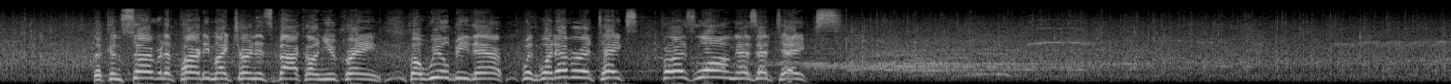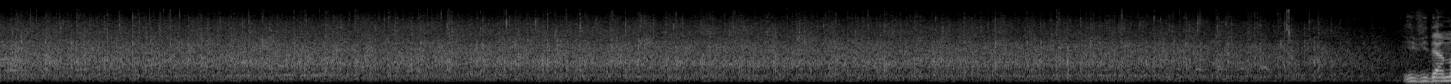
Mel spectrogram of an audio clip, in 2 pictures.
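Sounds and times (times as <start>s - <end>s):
audience applauding: 0.0s - 28.5s.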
